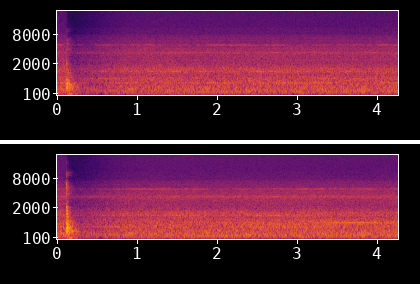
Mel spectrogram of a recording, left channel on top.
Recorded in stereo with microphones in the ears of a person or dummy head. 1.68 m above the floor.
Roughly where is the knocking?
Right.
